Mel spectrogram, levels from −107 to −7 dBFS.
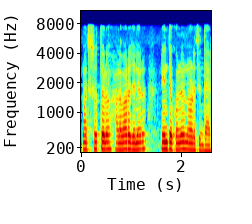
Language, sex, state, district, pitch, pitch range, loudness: Kannada, male, Karnataka, Koppal, 160 Hz, 150-165 Hz, -16 LUFS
